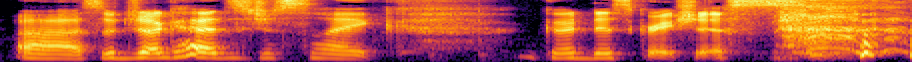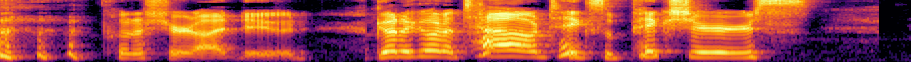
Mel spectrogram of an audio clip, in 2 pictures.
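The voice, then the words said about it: Stuffy, congested voice. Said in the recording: “I have a cold! I can't say farm!”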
